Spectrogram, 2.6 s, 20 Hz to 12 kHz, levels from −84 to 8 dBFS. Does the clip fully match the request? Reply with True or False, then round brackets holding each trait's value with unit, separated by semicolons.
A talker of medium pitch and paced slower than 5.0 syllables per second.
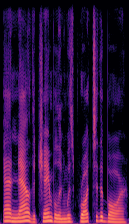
True (180 Hz; 4.5 syllables/s)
